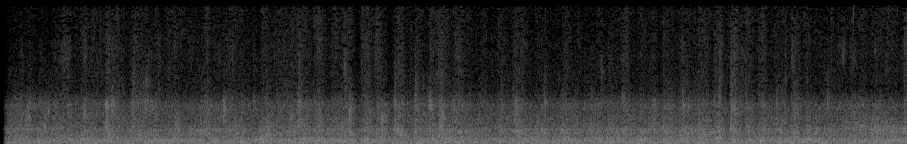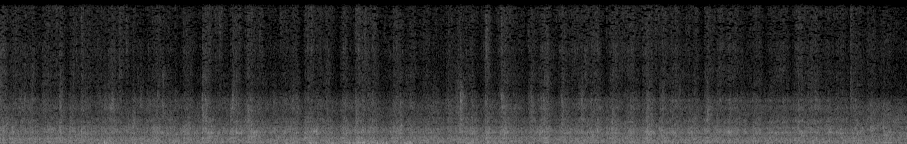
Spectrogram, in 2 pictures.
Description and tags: Could be used for a conveyor belt
belt, conveyor, low, machine, whirr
